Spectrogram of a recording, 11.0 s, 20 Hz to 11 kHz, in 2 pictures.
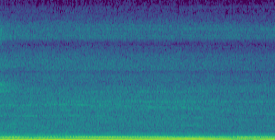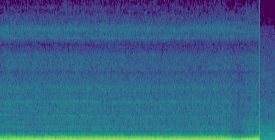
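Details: Mazda Miata on its first test run after an engine swap, MAP sensor plugged in: revs unevenly, sags midway, then idles lumpily before shutting off. The water pump is fine; timing is suspected off by 15–20 degrees.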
